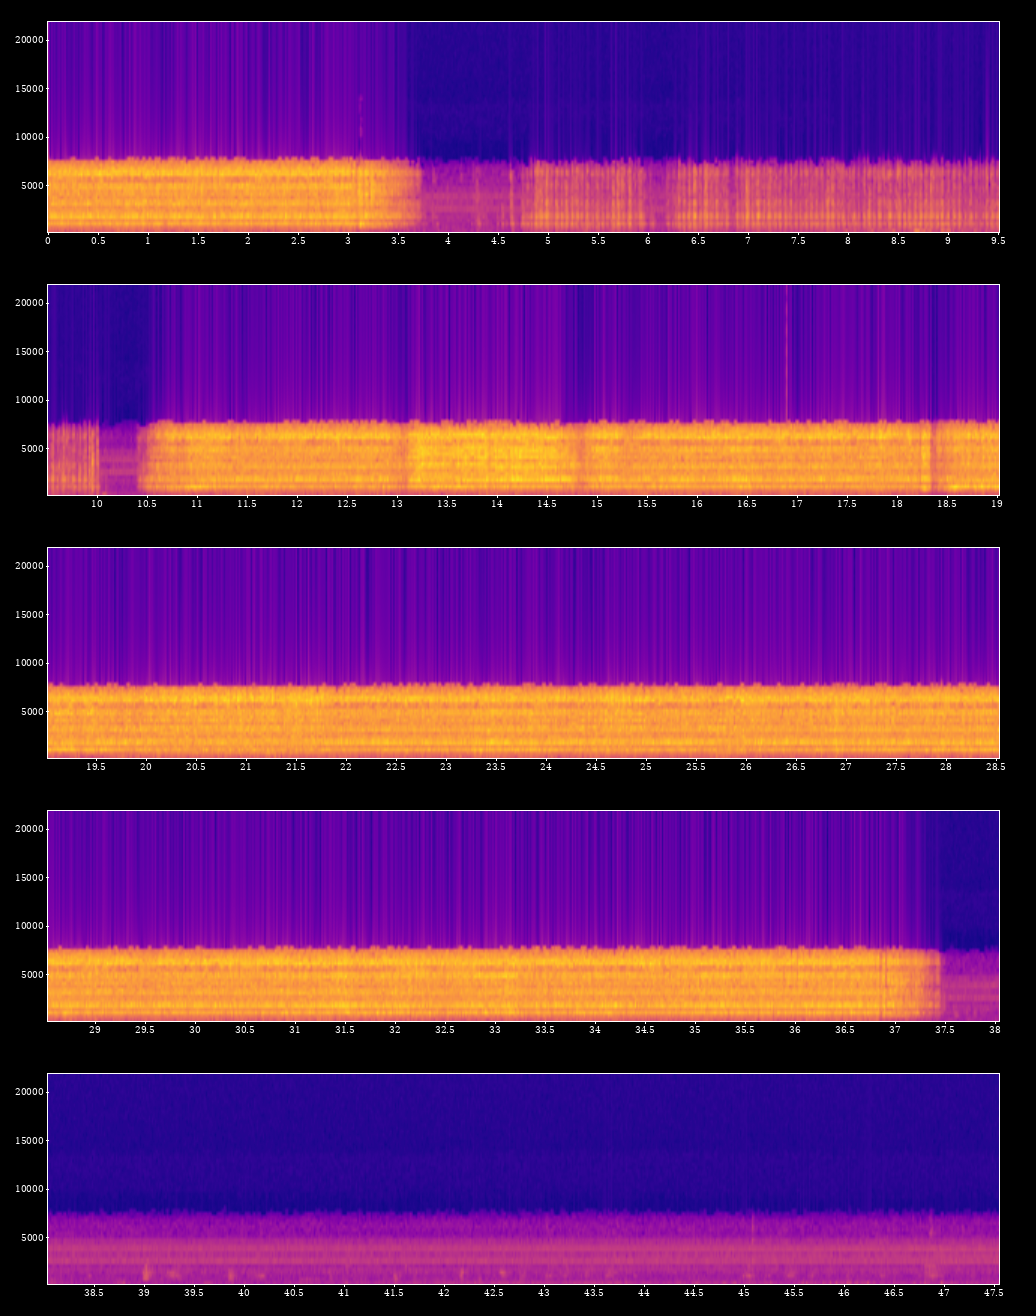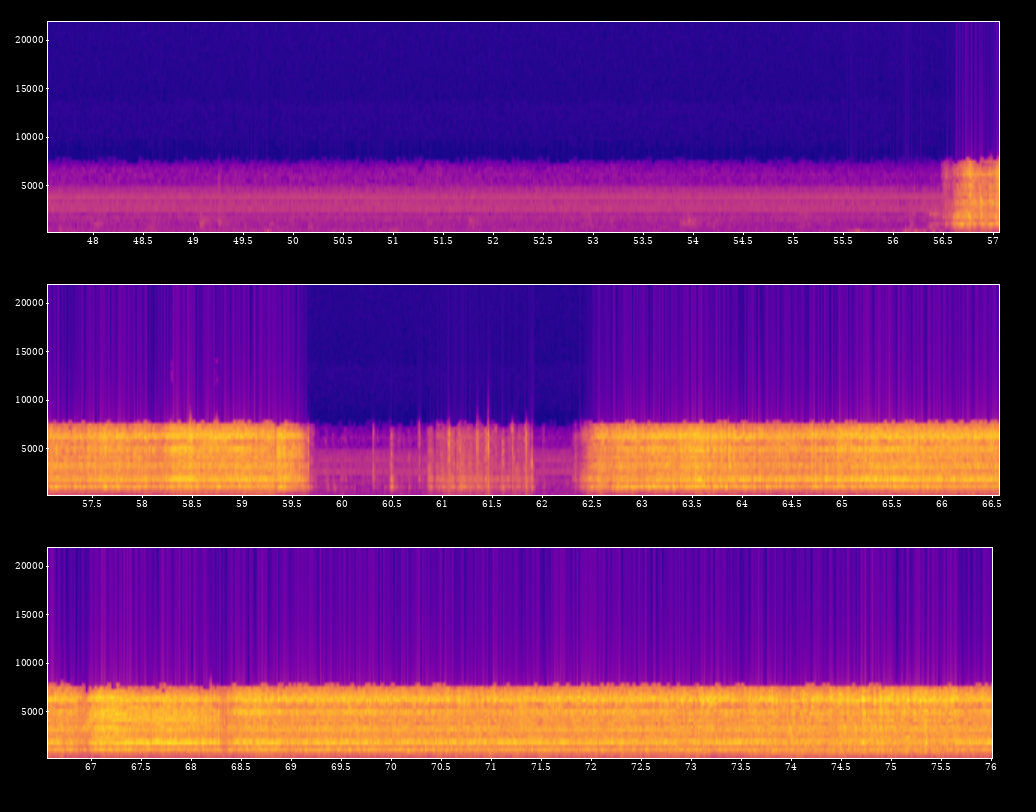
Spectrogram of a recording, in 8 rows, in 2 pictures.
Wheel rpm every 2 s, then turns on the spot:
160, 80, 10, 20, 20, 100, 160, 160, 160, 150, 160, 160, 160, 160, 160, 160, 160, 160, 80, 0, 0, 0, 0, 0, 0, 0, 0, 0, 100, 120, 10, 120, 160, 160, 160, 160, 160, 160.
2-10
